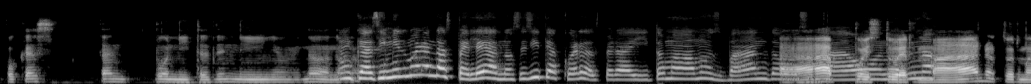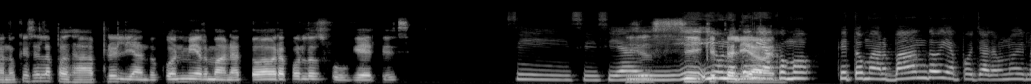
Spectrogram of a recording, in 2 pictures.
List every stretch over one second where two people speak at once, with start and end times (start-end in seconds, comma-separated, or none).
7.8-9.5, 16.5-18.2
